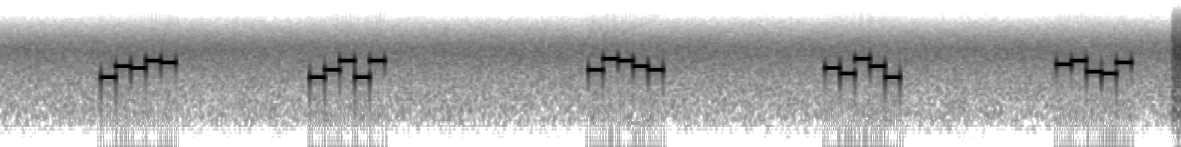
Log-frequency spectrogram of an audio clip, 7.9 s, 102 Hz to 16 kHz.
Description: Five-tone selective call (CCIR), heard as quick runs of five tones, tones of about 100 ms, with a squelch burst at the end. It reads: 17609 15010 55075 63371 80439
